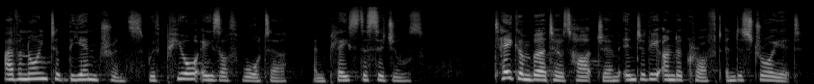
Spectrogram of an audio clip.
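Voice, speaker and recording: Woman acting a young game occult expert, determined, practical, earnest, medium pitch. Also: normal speed, darkish tone, lightly acted. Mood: earnest, resolute. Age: young adult. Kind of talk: video game character dialogue.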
